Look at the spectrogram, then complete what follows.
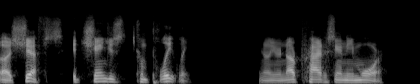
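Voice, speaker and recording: On a very clean recording with a silent background and a dry, close sound with no echo, a man with a Canadian accent talks at a fairly quick pace. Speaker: law student and sports announcer. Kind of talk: casual interview. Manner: rambling, talkative.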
